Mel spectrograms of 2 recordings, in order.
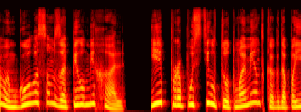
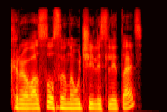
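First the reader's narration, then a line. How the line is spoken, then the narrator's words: Deep bass voice. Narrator (Russian): пробасил Павел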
